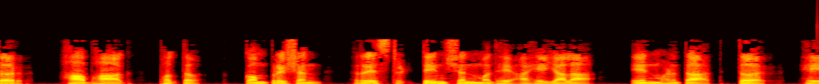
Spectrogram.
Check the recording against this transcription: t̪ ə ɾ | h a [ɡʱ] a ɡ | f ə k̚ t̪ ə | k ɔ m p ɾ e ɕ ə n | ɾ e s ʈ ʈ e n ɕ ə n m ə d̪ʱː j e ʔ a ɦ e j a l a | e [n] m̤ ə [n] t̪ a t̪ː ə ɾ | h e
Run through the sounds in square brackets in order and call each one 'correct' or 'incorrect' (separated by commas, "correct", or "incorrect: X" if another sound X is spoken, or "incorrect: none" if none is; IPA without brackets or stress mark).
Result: incorrect: bʱ, correct, incorrect: ɳ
